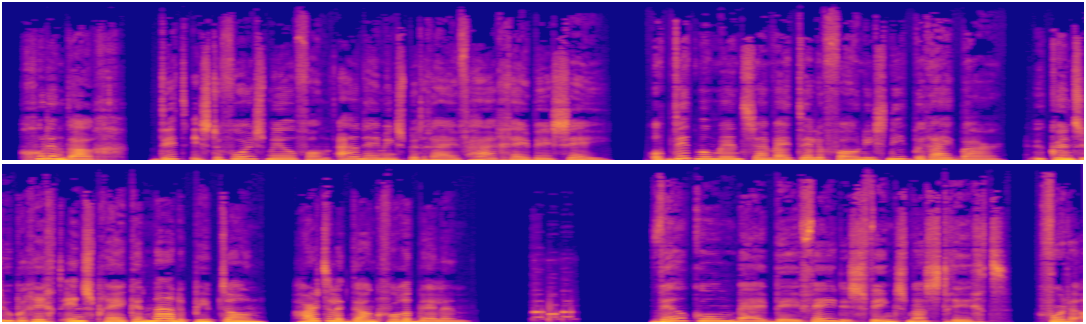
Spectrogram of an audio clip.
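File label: Dutch female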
